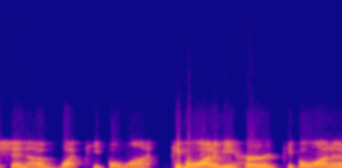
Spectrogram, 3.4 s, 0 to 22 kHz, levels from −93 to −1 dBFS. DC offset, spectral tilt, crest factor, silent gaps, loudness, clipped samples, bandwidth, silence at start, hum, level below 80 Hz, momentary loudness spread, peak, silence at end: under 0.1%; -9 dB/octave; 16 dB; none; -21 LUFS; under 0.1%; 4.6 kHz; 0 s; none; -54 dBFS; 9 LU; -4 dBFS; 0 s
